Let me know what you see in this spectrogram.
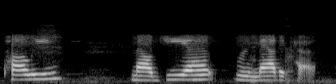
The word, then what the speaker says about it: polymyalgia rheumatica: I believe it's pronounced polymyalgia rheumatica.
